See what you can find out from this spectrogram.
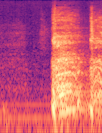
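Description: A man coughs and clears his throat: one harsh, raspy burst followed by a shorter second hack, loud against an otherwise quiet background with no talking.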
